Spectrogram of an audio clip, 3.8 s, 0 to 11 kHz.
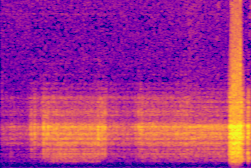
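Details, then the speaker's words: Rogers 11RA651 shortwave radio with the external antenna reconnected: steady static hiss with a louder crackling burst near the end, heard even at minimum volume. Crackling capacitors are being replaced. "So all this noise we hear now is coming with the volume set at minimum."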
